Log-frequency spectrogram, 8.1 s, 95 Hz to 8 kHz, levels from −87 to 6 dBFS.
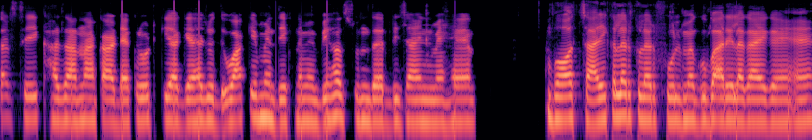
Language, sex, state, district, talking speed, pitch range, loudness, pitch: Hindi, female, Bihar, Jahanabad, 200 wpm, 175-185 Hz, -17 LUFS, 175 Hz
